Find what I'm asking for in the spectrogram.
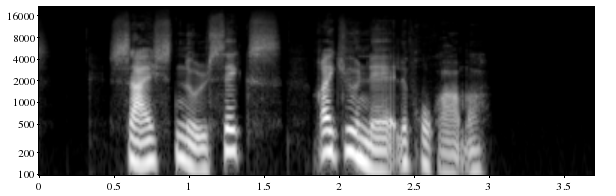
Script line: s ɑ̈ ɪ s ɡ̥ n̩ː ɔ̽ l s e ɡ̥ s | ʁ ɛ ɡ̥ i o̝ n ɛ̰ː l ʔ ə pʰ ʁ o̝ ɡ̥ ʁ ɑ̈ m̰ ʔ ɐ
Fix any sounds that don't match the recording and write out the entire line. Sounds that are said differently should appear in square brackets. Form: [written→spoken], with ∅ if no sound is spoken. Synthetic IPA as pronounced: s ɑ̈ ɪ s [ɡ̥→d̥] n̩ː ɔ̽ l s e ɡ̥ s | ʁ ɛ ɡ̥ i o̝ n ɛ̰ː l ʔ ə pʰ ʁ o̝ ɡ̥ ʁ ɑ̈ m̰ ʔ ɐ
